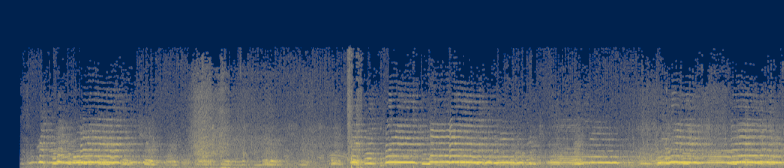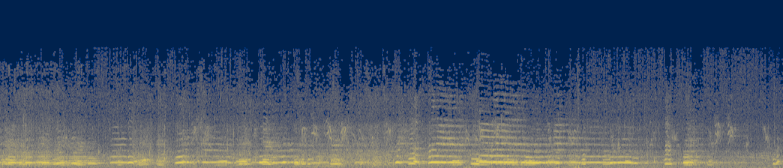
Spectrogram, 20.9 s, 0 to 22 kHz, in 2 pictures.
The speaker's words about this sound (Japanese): 最後は音で伝える盛岡のコーナーです。毎年冬のシーズンに舞い降りるたくさんの白鳥。3月になり、徐々に白鳥が北へ飛び立ち始め、少し寂しさも感じますね。そんな寂しさを吹き飛ばすような元気な白鳥の声をお届けします。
